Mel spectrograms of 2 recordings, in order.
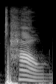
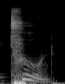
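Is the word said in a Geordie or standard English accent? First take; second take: standard; Geordie. First: It is said with a standard English vowel. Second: It is said with a Geordie 'oo' vowel.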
